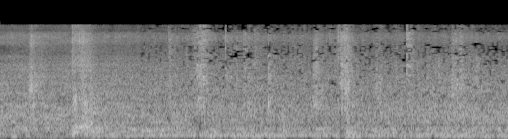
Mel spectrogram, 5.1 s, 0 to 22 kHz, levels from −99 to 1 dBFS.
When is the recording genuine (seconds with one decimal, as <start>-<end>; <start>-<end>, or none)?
1.4-5.1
